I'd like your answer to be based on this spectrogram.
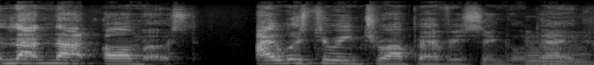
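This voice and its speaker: This is a man with a high pitch for a man. He talks at a moderate pace with ordinary pitch variation. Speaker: impressionist, podcast guest.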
